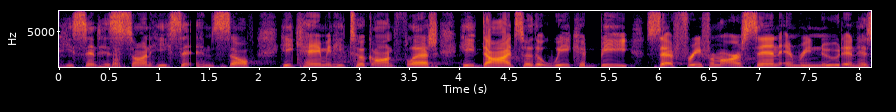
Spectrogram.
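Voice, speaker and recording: A man preaching a sermon as pastor, earnest and gentle, his voice sometimes dropping soft for asides. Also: fairly high pitch, big-room sound. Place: church sanctuary.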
